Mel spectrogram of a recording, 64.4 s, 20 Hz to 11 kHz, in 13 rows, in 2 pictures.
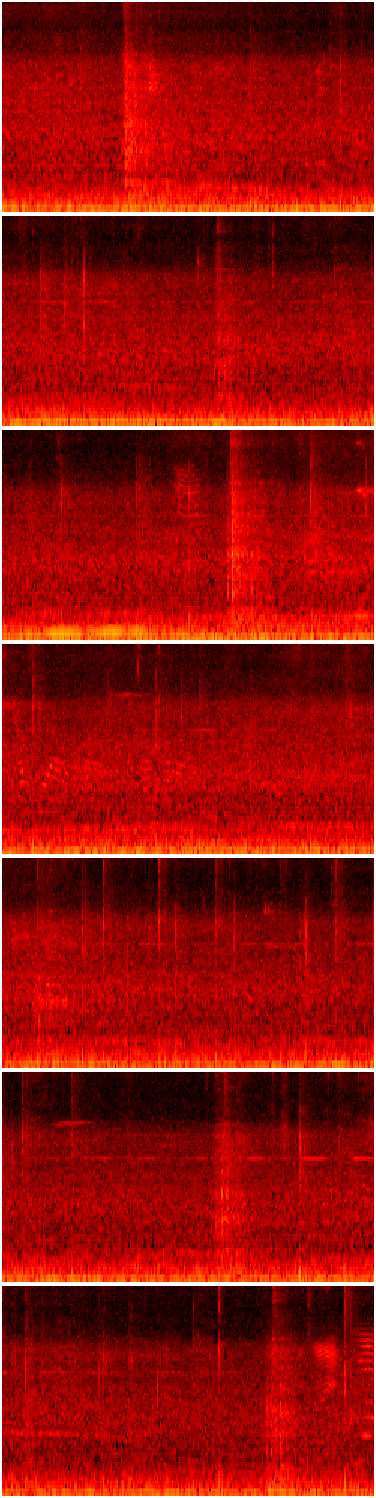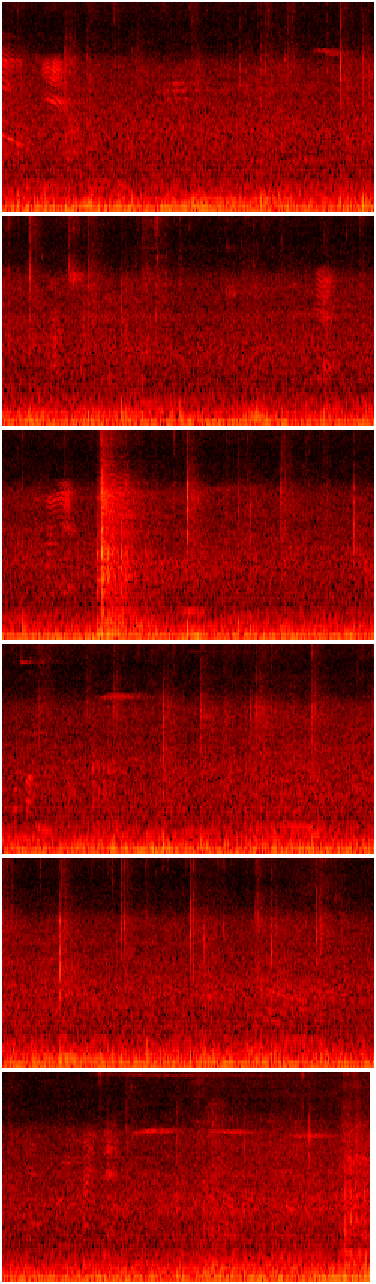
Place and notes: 空軍一村, Hsinchu City - small Park
in the small Park, Childrens play area, small basketball court, Binaural recordings, Sony PCM D100+ Soundman OKM II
